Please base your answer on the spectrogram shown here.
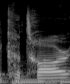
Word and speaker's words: Qatar: host barbs full disclosure it's actually fully acceptable to say Qatar as well because you know over time most people kind of just messed up the pronunciation and the vocals are just kind of like let's just go with it in any case Qatar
